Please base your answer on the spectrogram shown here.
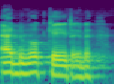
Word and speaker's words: advocate: Studies over the years have एडवोकेटेड, एडवोकेट मतलब होता है सपोर्ट करना। देखो दो वर्ड होते हैं, मैं बताऊंगा आपको, एक तो है एडवोकेट और दूसरा भी स्पेलिंग तो सेम है लेकिन इसको बोलेंगे एडवोकट।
